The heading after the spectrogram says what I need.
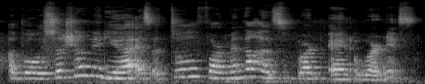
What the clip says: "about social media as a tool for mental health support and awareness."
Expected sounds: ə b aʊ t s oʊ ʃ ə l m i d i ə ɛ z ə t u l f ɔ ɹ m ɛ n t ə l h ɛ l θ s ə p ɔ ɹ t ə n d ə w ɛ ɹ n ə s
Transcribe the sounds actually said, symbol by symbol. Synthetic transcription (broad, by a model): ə b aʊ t s oʊ ʃ ə l m i d i ə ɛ s ə t u l f ɔ ɹ m ɛ n t ə l h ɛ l t s ə p ɔ ɹ t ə n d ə w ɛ ɹ n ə s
